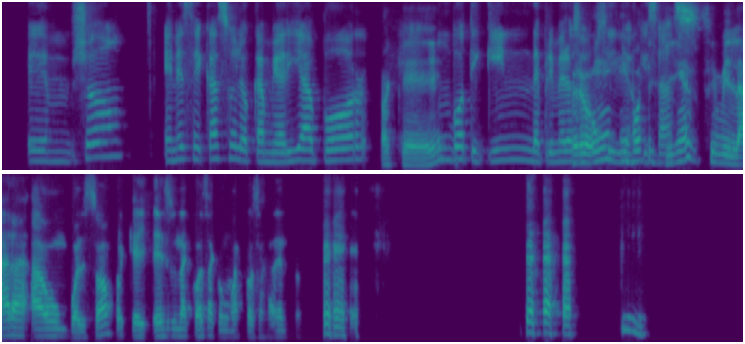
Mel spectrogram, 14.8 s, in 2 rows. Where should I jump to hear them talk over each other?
5.7 s

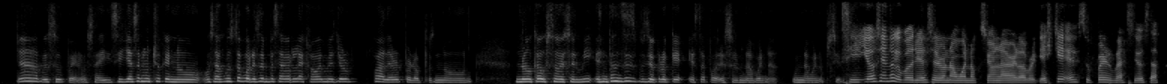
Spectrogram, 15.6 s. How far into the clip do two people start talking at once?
none

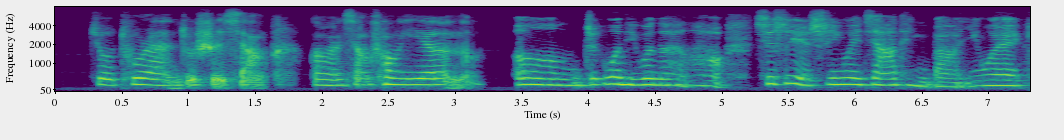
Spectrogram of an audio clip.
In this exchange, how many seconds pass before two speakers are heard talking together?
none

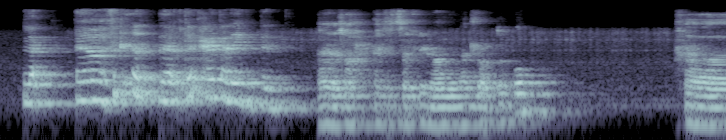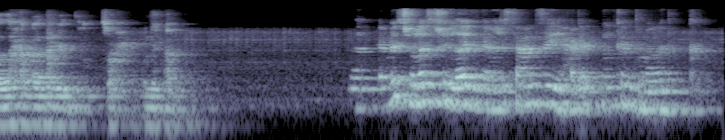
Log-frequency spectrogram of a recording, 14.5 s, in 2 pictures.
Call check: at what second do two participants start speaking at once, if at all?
none

